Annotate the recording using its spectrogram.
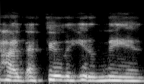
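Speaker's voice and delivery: normal talking voice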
